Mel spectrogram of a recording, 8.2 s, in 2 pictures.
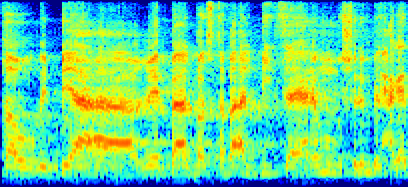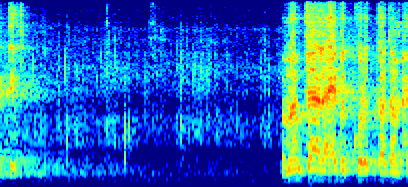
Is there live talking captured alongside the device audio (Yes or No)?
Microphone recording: No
